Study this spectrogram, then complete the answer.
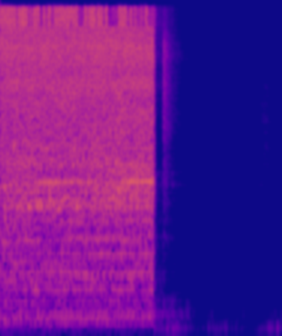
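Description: A food processor grinds sesame seeds in a loud, steady whir for about two seconds. It stops abruptly, and faint handling noises follow.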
